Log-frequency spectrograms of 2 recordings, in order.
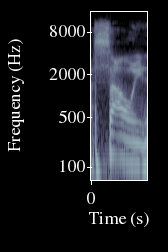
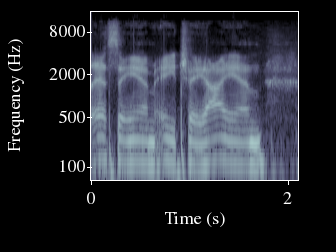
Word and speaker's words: Samhain: And the real name, I think, was called Samhain. Is that the correct pronunciation? Yeah, in the Celtic British Isles, yeah, Samhain. It's spelled S-A-M-H-A-I-N, but we say it as Samhain.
